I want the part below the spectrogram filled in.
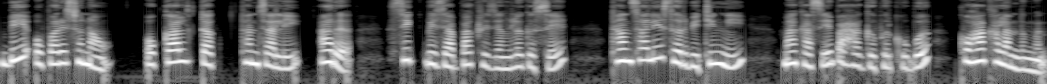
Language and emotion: Bodo, neutral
